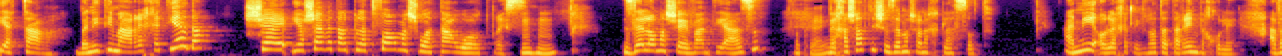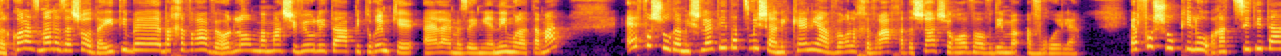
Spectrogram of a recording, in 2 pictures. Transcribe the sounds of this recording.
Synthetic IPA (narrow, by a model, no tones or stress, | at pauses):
iataʁ | banitimaːʁeχe̞tjeda | ʃe̞joʃe̞vetalplatfo̞ʁmaʃeuataʁwoʁd̪pʁes | zelo̞maʃe̞ːvantiaz | okeve̞χaʃavt̪iʃe̞zemaʃeo̞leχe̥tlaːso̞t | anio̞le̞χetlivno̞tataʁimve̞χule̞avalko̞lazmanazeʃeo̞daitibebaχe̞vʁaveo̞d̪lo̞mamaʃiviulietapituʁimkiajalae̞mezeinjanimulatamat | ʔefo̞ʃeuɡamiʃletietat͡smiʃeanikenjaːvo̞ʁlaχe̞vʁaːχadaʃaʃe̞ʁo̞vhaovdimavʁue̞lea | ʔe̞fo̞ʃeukiːluʁat͡sitita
